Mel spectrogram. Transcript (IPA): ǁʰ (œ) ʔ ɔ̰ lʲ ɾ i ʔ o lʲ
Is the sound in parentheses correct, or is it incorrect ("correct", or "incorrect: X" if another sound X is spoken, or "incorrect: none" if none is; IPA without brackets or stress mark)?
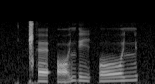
incorrect: ɛ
